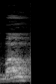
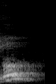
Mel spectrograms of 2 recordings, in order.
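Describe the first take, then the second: First: The vowel is an 'ow' sound. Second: The vowel is a long 'oh' sound. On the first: It names bending the head in greeting. The speaker calls it wrong. "कह दिया बाऊ तो बाऊ का मतलब लोग समझेंगे सर झुका के अभिवादन" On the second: It names a weapon for shooting arrows. The speaker calls it right. "धनुष तो कहना चाहिए बो"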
